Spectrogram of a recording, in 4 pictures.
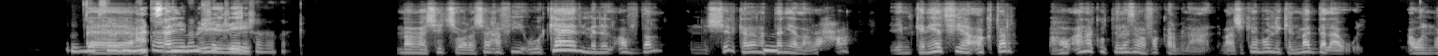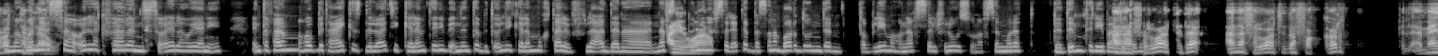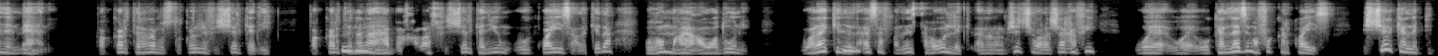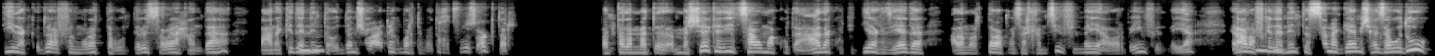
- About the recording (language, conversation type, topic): Arabic, podcast, إزاي بتقرر تمشي ورا شغفك ولا تختار أمان الوظيفة؟
- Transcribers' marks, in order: tapping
